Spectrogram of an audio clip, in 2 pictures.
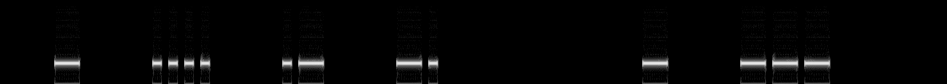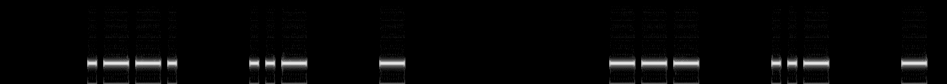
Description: Morse code, heard as a keyed tone, about 15 wpm, spaced as for 8 wpm, 1000 Hz. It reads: THAN TO PUT OUT
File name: qotdfiles / 8wpm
